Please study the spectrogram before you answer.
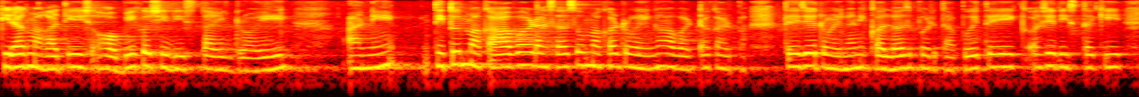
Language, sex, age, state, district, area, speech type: Goan Konkani, female, 18-30, Goa, Bardez, rural, spontaneous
